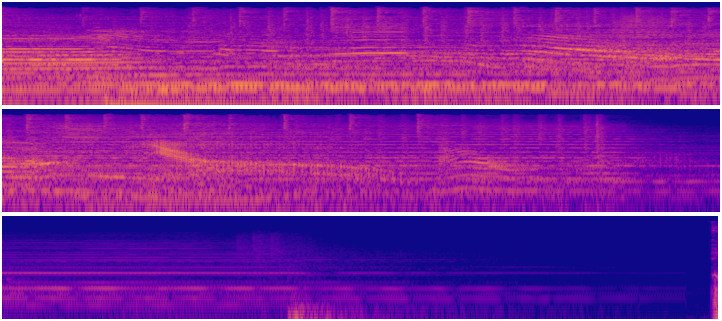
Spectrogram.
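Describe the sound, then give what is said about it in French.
Several voices imitate cats, letting out drawn-out, sliding meows that rise and fall over a dense, sustained background, fading out toward the end with a brief thump. “Tout le monde, tout le monde, tout le monde se faire miaou.”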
